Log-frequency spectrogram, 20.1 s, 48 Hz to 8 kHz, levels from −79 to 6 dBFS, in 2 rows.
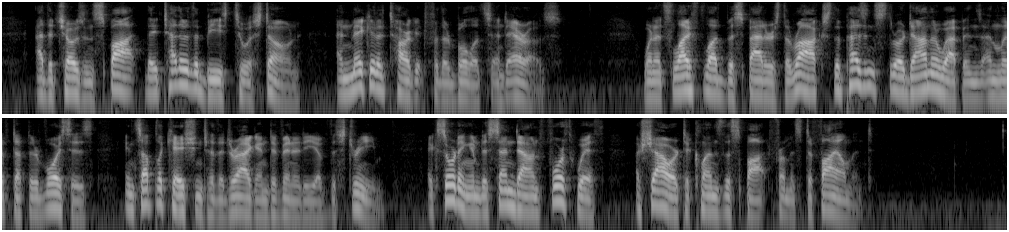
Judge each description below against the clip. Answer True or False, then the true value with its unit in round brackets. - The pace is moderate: True (190 wpm)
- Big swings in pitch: False (4.8 semitones)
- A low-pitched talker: True (115 Hz)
